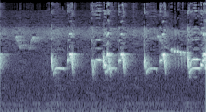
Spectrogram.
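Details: Prinia calling while fighting: sharp, chirpy notes with quick rising sweeps, given in short bursts about every half second, clear over a quiet background.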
